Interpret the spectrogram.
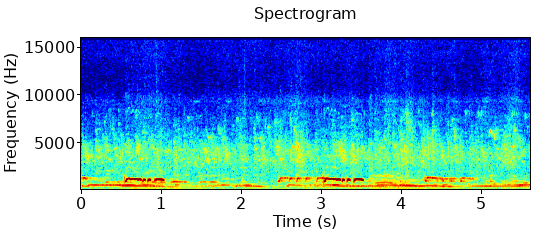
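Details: Local zebra dove song, used as a lure to provoke quiet or stressed doves into singing and arouse them: rapid, stuttering, rippling coos in short bursts about every two seconds, with lower overlapping cooing notes beneath and a soft background hiss.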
